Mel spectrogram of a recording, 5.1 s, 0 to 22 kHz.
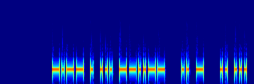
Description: Morse code, heard as a keyed tone, about 25 wpm, 700 Hz. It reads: YES, IT IS
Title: Sentences from Top 1000 Words - Review Part 1 - 25wpm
